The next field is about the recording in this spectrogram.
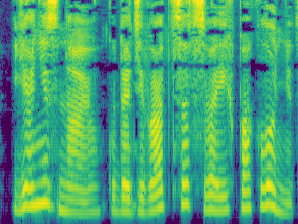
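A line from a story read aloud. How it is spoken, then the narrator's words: Plain. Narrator (Russian): сказал он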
